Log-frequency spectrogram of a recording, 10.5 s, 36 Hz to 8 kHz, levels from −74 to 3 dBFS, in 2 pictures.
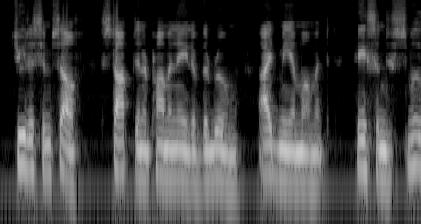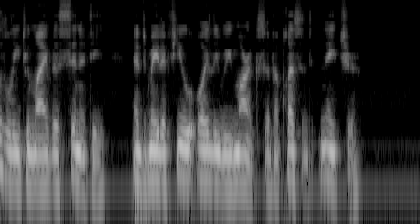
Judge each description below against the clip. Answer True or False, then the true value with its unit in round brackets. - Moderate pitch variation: False (2.3 semitones)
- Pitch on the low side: True (105 Hz)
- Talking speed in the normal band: True (160 wpm)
